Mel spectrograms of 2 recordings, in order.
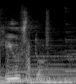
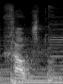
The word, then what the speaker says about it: Houston: En cualquier contexto sería Houston, pero cuando esa palabra está asociada a la calle neoyorquina es Houston. Así que Houston Street no es Houston Street, sino Houston Street.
